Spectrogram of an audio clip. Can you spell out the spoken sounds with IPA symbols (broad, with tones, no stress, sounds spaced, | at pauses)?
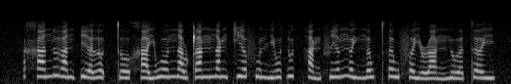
x a˧˥ n v a˧˥ n ʔ i˨˩˨ ə̯ l o˨˩ t̚ t̪ o˨˩ x a˨˩˦ j w o˧˥ n a˨˩ w ʈ a˧ ŋ n a˧ ŋ c i˧ ə̯ f u˨˩ n j u˧ ɗ u˦˥ t̚ h a˨˩˨ ŋ f i˧˥ ə̯ ŋ ə˨˩ j ŋ ə˧ w t̪ʰ ə˧ w f ə˨˩ j ɹ a˨˩˨ ŋ n u˨˩˦ ə̯ t̪ ə˧ j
